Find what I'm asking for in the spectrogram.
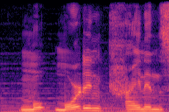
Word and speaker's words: Mordenkainen: Mordenkainen's Sword? – Ooh. – Is that how you pronounce it? I don't know. – Mordenkainen, yes.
